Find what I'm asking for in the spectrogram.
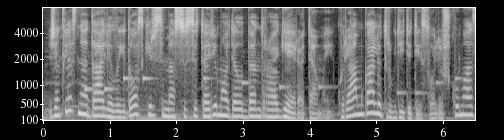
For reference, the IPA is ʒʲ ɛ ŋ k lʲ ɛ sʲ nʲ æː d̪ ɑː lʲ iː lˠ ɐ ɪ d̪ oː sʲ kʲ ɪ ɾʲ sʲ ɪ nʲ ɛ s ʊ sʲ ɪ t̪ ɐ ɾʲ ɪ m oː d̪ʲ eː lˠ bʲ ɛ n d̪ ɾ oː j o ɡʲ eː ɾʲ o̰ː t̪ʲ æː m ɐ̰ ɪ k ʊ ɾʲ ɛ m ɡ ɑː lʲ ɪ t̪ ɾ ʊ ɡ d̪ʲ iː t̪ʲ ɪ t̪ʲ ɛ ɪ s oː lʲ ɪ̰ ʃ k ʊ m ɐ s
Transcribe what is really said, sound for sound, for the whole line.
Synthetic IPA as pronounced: ʒʲ ɛ ŋ k lʲ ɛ sʲ nʲ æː d̪ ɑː lʲ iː lˠ ɐ ɪ d̪ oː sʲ kʲ ɪ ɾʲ sʲ ɪ mʲ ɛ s ʊ sʲ ɪ t̪ ɐ ɾʲ ɪ m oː d̪ʲ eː lˠ bʲ ɛ n d̪ ɾ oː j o ɡʲ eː ɾʲ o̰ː t̪ʲ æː m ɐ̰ ɪ k ʊ ɾʲ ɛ m ɡ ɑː lʲ ɪ t̪ ɾ ʊ ɡ d̪ʲ iː t̪ʲ ɪ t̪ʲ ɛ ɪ s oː lʲ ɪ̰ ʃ k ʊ m ɐ s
